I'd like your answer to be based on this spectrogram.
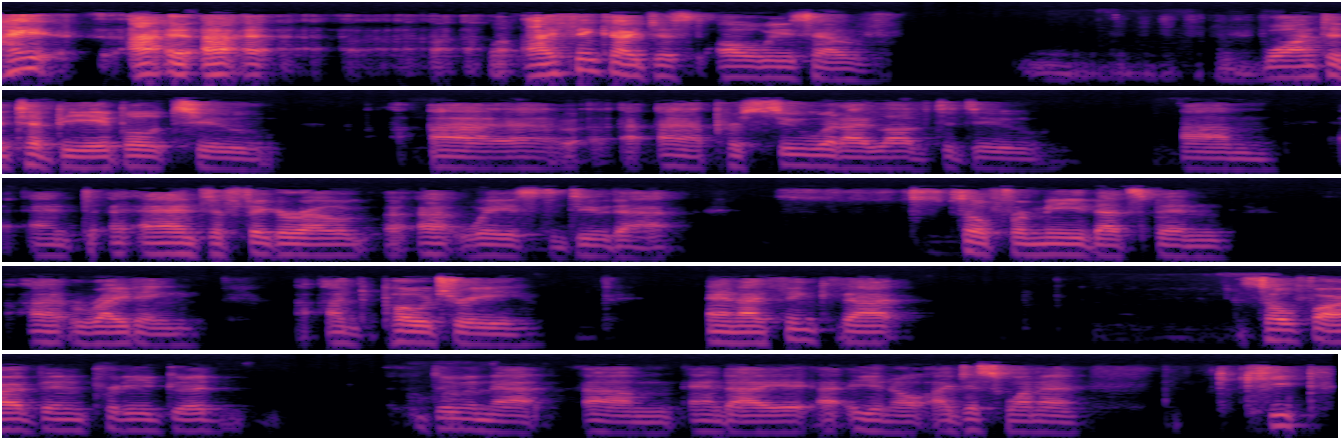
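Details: Adult man who describes himself as a person who stutters, in live conversational speech; stuttering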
